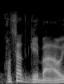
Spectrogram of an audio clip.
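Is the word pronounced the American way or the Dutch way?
American. The word is said with an American pronunciation. "like how you would say it commonly in America"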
